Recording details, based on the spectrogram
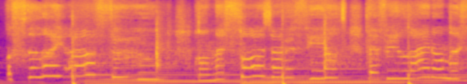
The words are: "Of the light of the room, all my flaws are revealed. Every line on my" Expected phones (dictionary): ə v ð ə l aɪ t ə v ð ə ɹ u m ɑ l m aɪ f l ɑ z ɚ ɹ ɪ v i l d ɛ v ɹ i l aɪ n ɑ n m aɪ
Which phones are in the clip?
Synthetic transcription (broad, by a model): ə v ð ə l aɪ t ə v ð ə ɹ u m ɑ n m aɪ f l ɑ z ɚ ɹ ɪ f i l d ɛ v ɹ i l aɪ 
